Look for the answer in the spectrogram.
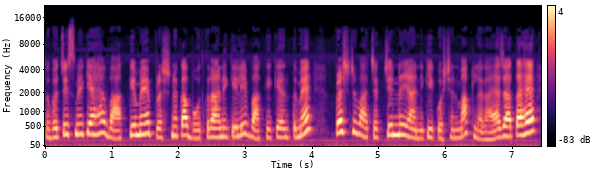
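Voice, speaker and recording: A woman's voice: fairly high pitch, animated, brisk, a little mellow. A woman teacher explaining a grammar lesson to young children, patient and step by step.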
